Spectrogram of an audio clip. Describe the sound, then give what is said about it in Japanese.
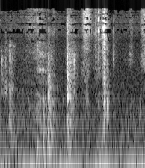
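Faint rustling and crinkling as a new package of incense is opened, with a few short, dry bursts of handling noise and no talking. “今日はこれ新しいのを今から開封するんですけども、人工というお香になります。”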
